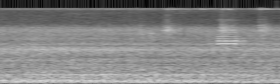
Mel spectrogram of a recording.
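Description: Vehicle engines running with a steady low rumble, including a motor scooter passing close by. A short high beep sounds near the end.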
